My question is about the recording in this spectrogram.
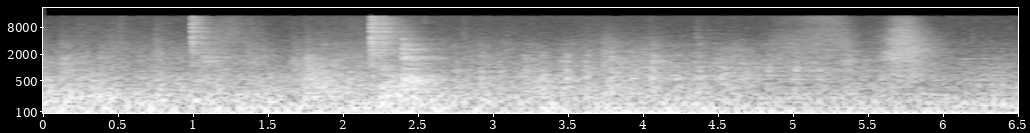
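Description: Three brief rustling scrapes as a detached aluminium ultralight wing is handled by its nylon webbing straps, over a steady low hum.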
